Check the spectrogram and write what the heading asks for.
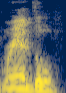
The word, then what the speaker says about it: Randall: right yeah can't hardly wait uh ethan ethan randle am i saying that right randall randall ethan randall and ed o'neill ethan something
